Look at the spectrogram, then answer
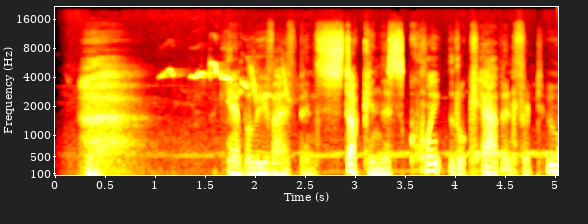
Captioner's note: sigh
